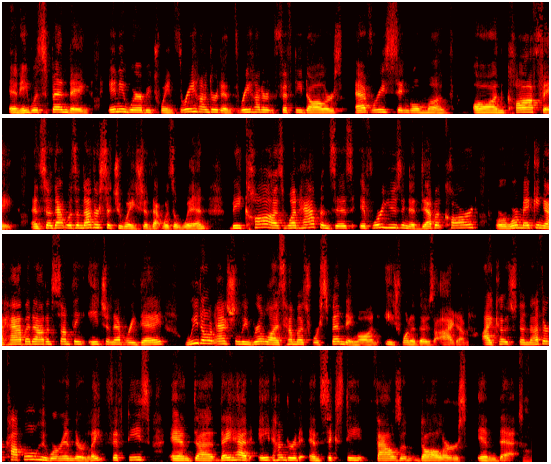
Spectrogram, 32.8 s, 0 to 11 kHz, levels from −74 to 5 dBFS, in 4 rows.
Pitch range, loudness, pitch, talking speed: 185-235 Hz, -22 LUFS, 215 Hz, 145 wpm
